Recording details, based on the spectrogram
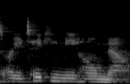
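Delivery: tearful, disappointed, put-on sad crying child voice. Retelling a hurt child's question from under a bike: imitating a sad crying child. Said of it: "really sad, just disappointed, crying".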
